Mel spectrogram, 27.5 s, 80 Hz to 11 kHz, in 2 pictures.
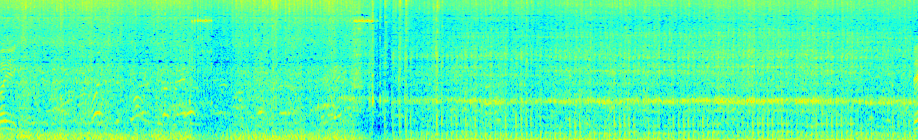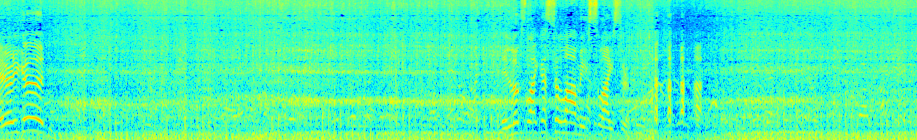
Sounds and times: Speech: 0.0 - 5.3, 13.3 - 27.5
Motorcycle: 0.0 - 27.5
Outside, urban or manmade: 0.0 - 27.5.

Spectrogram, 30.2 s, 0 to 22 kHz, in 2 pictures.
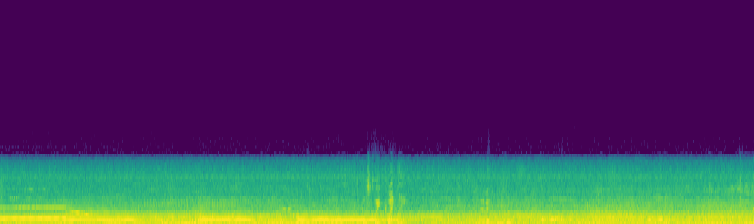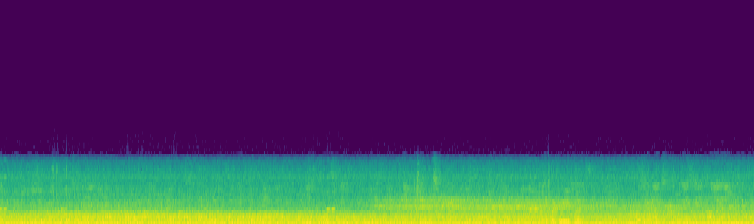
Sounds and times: Speech: 7.2 - 8.2, 26.1 - 26.8.

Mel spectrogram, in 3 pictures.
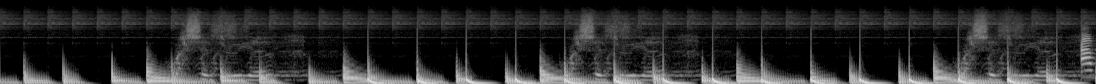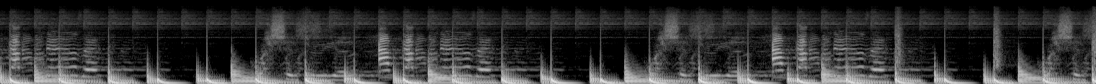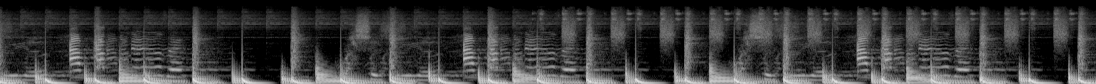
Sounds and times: Music: 0.0 - 32.8.

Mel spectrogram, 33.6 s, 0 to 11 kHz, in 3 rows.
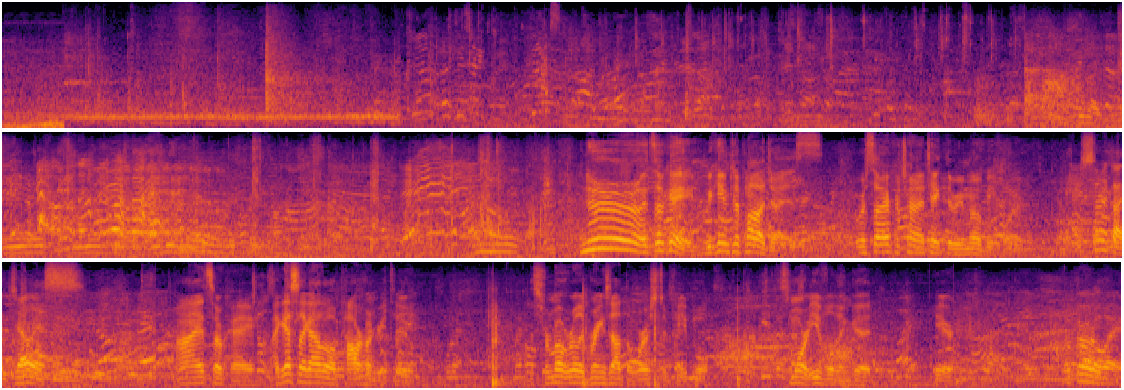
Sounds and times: Outside, urban or manmade: 0.0 - 2.9, 3.6 - 33.5.

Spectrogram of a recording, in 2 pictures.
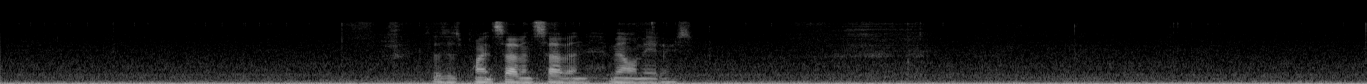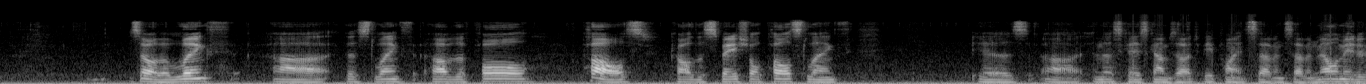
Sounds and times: Speech: 4.3 - 7.0, 15.0 - 22.2, 23.4 - 27.3.

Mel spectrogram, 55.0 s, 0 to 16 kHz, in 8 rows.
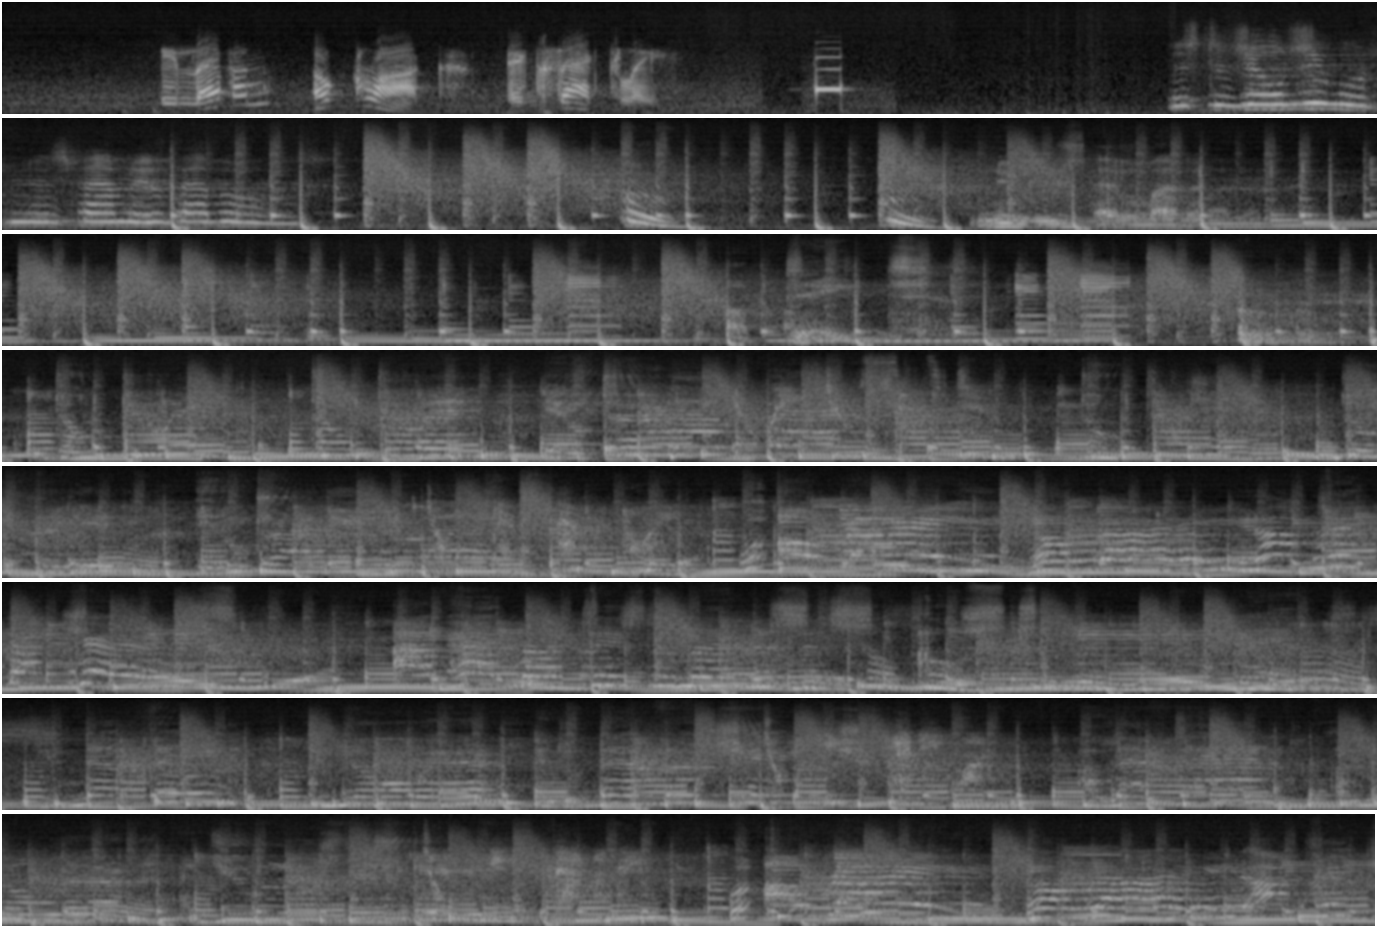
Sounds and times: Music: 5.8 - 54.9.

